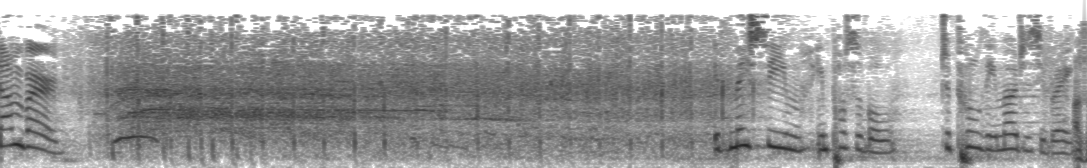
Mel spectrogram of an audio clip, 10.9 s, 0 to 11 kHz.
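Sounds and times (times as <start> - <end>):
speech: 0.0 - 2.4, 7.2 - 10.8
crowd of students clapping in an ovation: 0.8 - 8.0
students' cheers and whoops: 1.0 - 7.0.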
